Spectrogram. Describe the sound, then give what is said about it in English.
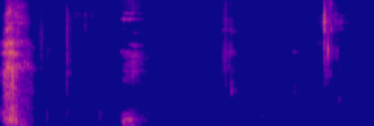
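Coughing and throat clearing from a dry throat: a few short, faint, rough bursts, the first the strongest, separated by quiet gaps with small scattered clicks. “I'm coughing a little suddenly.”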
